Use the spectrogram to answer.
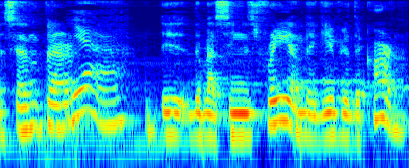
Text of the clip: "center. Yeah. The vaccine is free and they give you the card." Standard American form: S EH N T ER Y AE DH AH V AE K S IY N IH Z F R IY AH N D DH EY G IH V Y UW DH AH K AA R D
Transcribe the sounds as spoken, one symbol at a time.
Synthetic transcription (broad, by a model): S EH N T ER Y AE DH AH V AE S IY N IH Z F R IY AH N DH EY G IH V Y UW DH AH K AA R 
